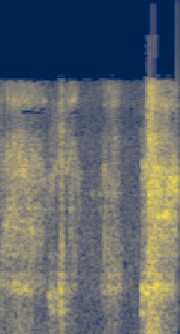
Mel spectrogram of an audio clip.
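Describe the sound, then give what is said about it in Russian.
A man coughs over a narrow-band radio link, giving a few harsh, throaty bursts separated by short gaps, with the last cough the loudest. “Прошу прощения, закашлялся.”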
